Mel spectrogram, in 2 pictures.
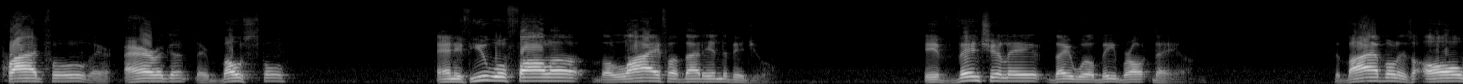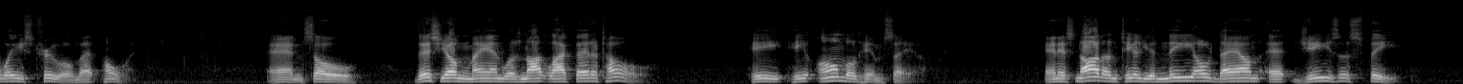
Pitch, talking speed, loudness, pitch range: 140 Hz, 115 wpm, -22 LUFS, 125-150 Hz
